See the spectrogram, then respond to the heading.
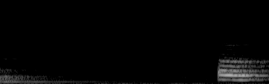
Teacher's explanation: अ हा आपल्या कंठातून बाहेर निघल्यासारखा त्याचा एक स्वर आहे.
